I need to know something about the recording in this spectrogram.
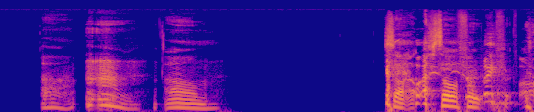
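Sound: man clearing his throat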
